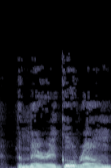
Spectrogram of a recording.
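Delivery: ordinary delivery, nothing marked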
